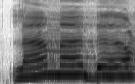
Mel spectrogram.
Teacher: Sebab ada huruf qalqalah yang sukunnya sukun asli dan ada di tengah bacaan. Cara bacanya dipantulkan dengan pantulan yang kecil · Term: qalqalah sugro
